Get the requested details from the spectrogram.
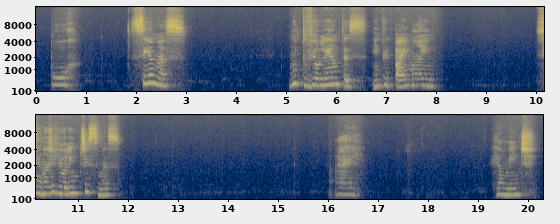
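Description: A woman speaks close by in short, halting phrases with pauses.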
